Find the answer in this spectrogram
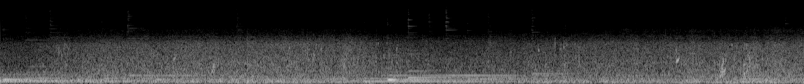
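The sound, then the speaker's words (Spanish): Steady low rumble and wash of water from a 63-metre boat with a 540-horsepower engine out at sea. Wind noise runs continuously through it at an even loudness. “Este barco en sí tiene 540 caballos de fuerza nada más. Las dimensiones, esto tiene 63 metros de eslora por 8 de manga.”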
